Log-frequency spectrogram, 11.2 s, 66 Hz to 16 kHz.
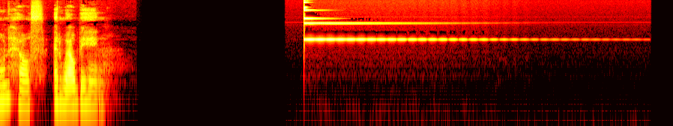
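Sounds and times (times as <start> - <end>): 
speech: 0.0 - 1.9
meditation bell ringing with a clear pure tone: 5.1 - 10.8.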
